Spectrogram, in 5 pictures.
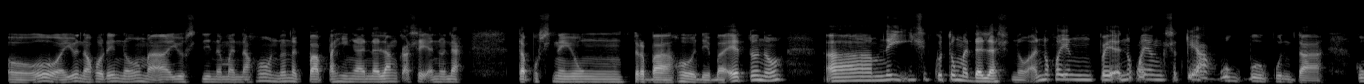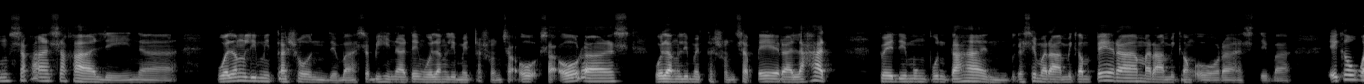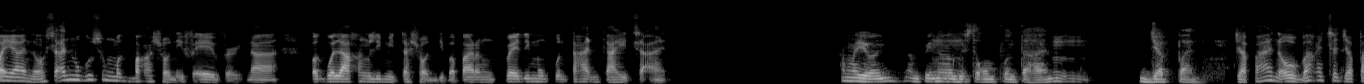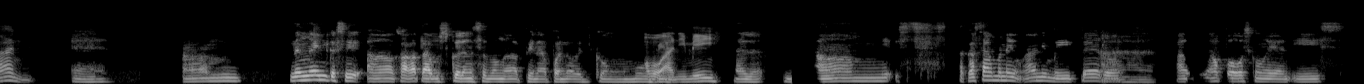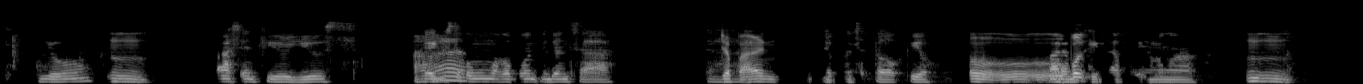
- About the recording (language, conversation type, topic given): Filipino, unstructured, Saan mo gustong magbakasyon kung walang limitasyon?
- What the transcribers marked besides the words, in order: tapping; other background noise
